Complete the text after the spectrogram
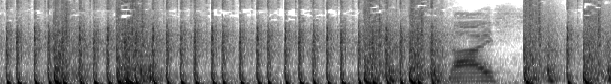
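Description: A sniper rifle fires sharp shots.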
